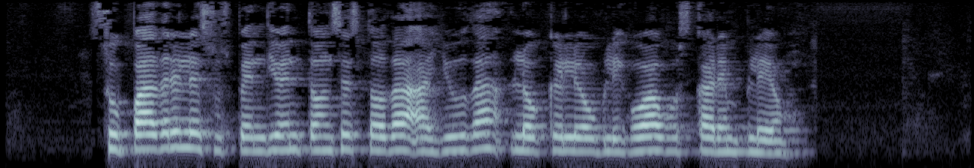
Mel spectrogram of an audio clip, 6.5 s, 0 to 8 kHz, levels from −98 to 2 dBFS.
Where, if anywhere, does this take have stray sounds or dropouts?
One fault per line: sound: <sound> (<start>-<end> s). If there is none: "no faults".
no faults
